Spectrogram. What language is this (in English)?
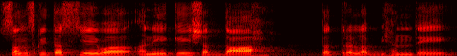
Sanskrit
